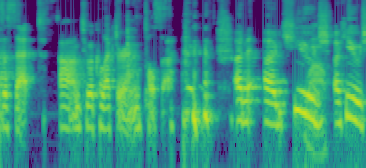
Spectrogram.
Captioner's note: laughs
